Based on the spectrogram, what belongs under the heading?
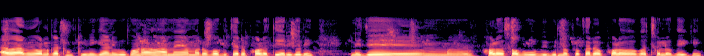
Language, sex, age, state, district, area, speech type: Odia, female, 45-60, Odisha, Puri, urban, spontaneous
